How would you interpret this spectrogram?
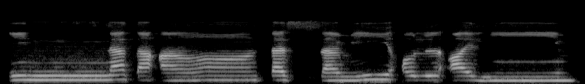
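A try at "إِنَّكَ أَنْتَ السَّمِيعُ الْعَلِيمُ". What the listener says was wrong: लाम नहीं हिलाना, लाम को पकड़ के रखें।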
